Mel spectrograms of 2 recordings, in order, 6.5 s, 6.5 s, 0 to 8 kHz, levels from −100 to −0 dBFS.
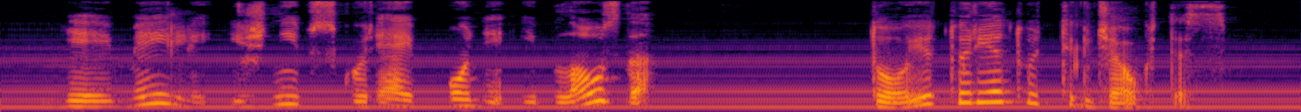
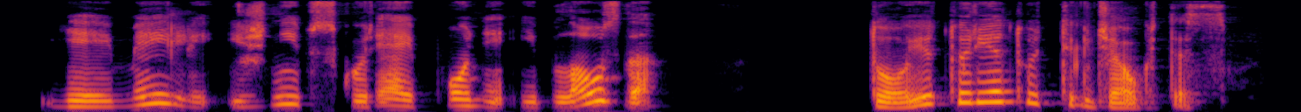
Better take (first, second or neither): second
